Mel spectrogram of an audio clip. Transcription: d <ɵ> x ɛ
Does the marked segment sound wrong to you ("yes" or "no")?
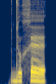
no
